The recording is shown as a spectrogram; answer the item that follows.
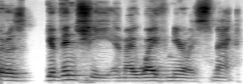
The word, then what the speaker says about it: Givenchy: I said it was Givenchy, and my wife nearly smacked me.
